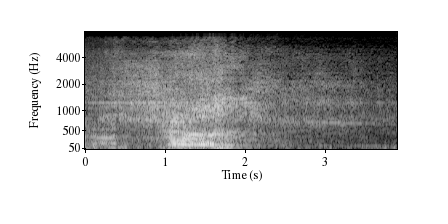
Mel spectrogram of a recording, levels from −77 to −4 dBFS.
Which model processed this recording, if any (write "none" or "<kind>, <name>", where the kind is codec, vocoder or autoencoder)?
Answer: codec, SNAC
